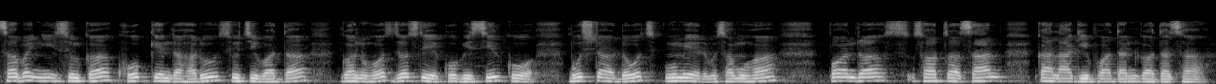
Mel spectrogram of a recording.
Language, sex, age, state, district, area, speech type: Nepali, male, 30-45, West Bengal, Darjeeling, rural, read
